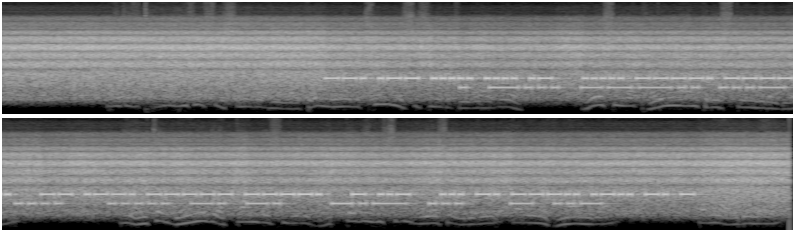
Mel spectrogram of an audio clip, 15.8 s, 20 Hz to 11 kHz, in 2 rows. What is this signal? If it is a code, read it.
Morse code, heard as two keyed tones, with radio static, room echo and speech in Korean. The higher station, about 27 wpm, 1060 Hz: GW5HA 599 MP09 TU SN8LNT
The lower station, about 18 wpm, 700 Hz: EB8VH 5NN KS TU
